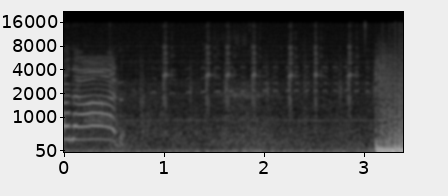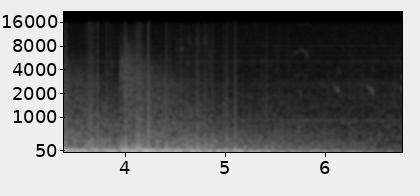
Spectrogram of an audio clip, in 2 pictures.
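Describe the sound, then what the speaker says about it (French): A grenade goes off in the video game Far Cry, a sudden loud rumbling blast followed by a few seconds of crackling debris and echo that slowly fades, preceded by quieter game sounds. "Grenade!"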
